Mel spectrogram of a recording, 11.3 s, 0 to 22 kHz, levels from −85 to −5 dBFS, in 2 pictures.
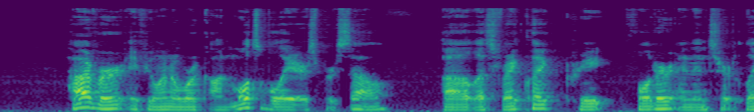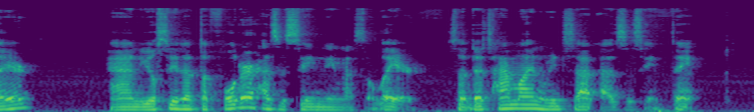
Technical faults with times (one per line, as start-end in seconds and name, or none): none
